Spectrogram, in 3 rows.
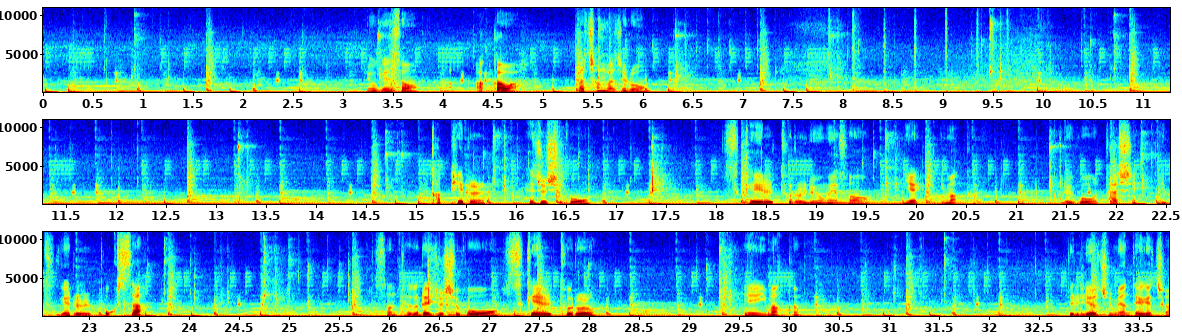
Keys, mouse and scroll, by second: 0.3 middle click, 1.4-2.1 scroll up 1, 2.1 middle click, 2.8-3.4 scroll up 1, 3.4 typing, 4.3 click, 10.0 scroll down 1, 10.1 scroll up 1, 10.4 click, 10.7 shift+middle click, 11.1-11.4 scroll up 1, 11.4 middle click, 13.2 m, 14.7 ctrl+click, 16.5 shift+click, 16.9 middle click, 17.5-18.2 scroll up 1, 18.2 click, 19.9 middle click, 20.3-21.3 scroll down 1, 22.2 click, 23.8 shift+middle click, 25.1 shift+click, 25.8 middle click, 27.1-27.9 scroll up 1, 27.9 click, 29.6 scroll down 1, 30.2 middle click, 30.7 scroll down 1, 31.3 scroll up 1, 31.9 shift+middle click, 32.7-33.1 scroll up 1, 33.5-33.8 middle drag.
